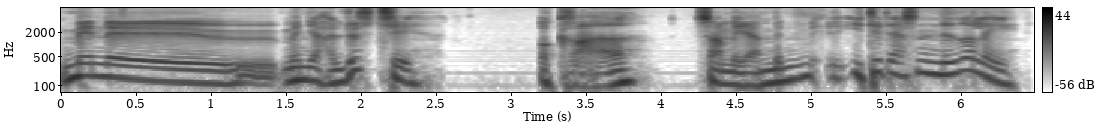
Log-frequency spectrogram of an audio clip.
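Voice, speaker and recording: A man's voice: medium pitch, animated, darkish tone. A young man hosting a casual studio podcast, playful and teasing, laughing often. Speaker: podcast host. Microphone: studio mic.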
